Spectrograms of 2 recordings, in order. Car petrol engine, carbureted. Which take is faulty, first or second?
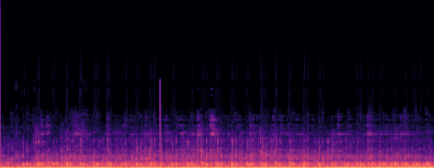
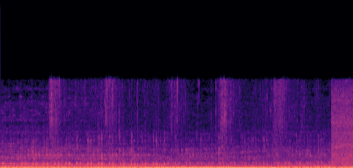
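first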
